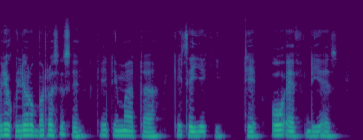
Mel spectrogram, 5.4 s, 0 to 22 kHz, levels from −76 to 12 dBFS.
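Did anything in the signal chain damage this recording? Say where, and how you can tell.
Yes. CD scratch ticks run from 1.97 to 3.38 s: seven short ticks spread evenly through the speech at about five per second, each no longer than a millisecond or two. The damage is at the storage and playback stage. A blemish on the disc wipes out more data than error correction can rebuild, once per revolution, and the player fills each gap by interpolating or muting. That steady, rotation-locked rhythm is what sets these apart from random clicks.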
